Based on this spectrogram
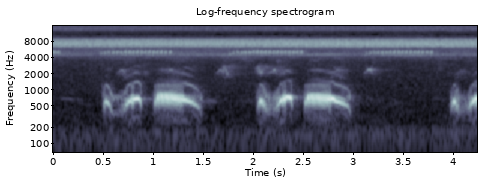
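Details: Spotted dove pressing a rival, tabir style: paired phrases of a short rising note then a broad falling coo, repeating roughly every one and a half seconds over a thin high insect-like hum.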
